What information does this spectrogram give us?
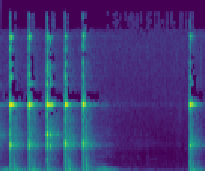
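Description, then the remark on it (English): Metallic banging on the condenser of an air conditioner someone is tinkering with; the condenser has a sealed power pack. Five quick, ringing strikes in an even rhythm, a brief lull as the ring dies away, then two more hard hits. No one speaks. “Yeah, if you keep banging at it like that, you'll crack the seal on the atomic shielding and your posterity will thank you.”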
